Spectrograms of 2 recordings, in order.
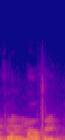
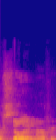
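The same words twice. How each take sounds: First: "Cillian" said KIL-ing, with a hard K at the start. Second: "Cillian" said SIL-yun, with a soft S at the start. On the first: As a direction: open "Cillian" with a hard K, like kill. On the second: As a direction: begin "Cillian" with an S, like silly. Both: Shown as a demonstration. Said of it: "whatever it is".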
